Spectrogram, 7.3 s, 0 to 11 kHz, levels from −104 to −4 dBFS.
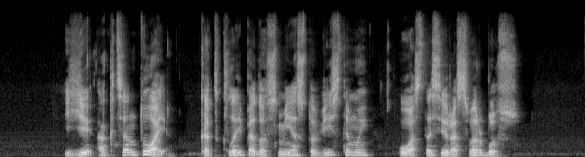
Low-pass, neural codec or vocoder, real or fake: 9.9 kHz; vocoder, 48 kHz, 128 mel bands, Vocos; fake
